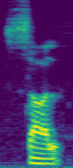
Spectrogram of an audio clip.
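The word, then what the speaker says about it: ذال: Okay, in Urdu we pronounce it as zal. Okay, zal, Z-A-L. It has a sound of zal or z.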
